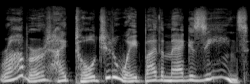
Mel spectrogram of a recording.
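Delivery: gentle kindly scolding. Grandma finds robert, whom she had told to wait elsewhere, scolding gently. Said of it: "she scolded gently".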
